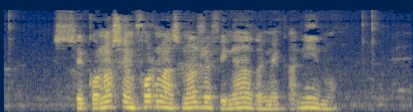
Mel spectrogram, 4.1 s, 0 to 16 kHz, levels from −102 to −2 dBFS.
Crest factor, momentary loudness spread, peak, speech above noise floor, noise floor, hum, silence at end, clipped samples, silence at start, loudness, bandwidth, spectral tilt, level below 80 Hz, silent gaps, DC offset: 18 dB; 10 LU; -2 dBFS; 29 dB; -49 dBFS; none; 0.1 s; under 0.1%; 0.55 s; -20 LUFS; 11.5 kHz; -5 dB/octave; -56 dBFS; none; under 0.1%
